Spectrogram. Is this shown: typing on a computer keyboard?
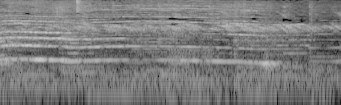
no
